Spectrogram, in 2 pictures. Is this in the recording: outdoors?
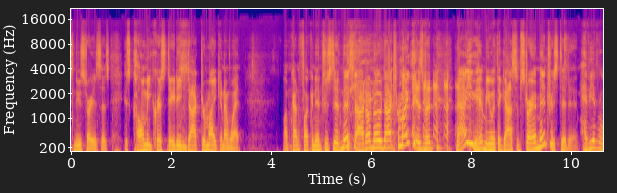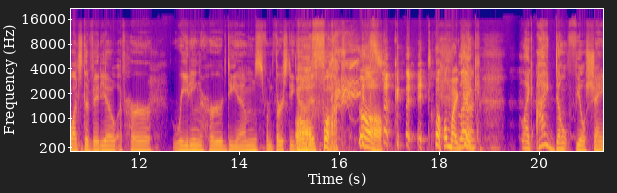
no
